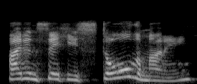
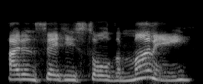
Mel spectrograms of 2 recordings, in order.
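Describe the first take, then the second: First: The stress falls on the word stole. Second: The stress falls on the word money. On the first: He has it but may not have taken it. "but he has the money" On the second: He took something other than the money. "but he stole something"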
